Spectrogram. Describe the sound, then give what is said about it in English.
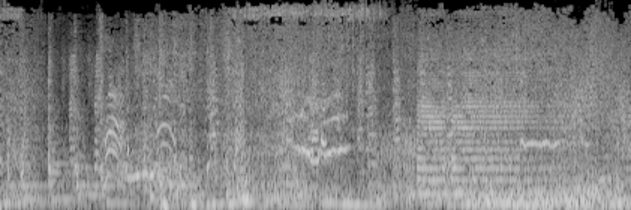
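A large vehicle roars loudly amid a chaotic mix of voices and noise, then the horn of a speeding bus blares in one long, sustained honk through the final seconds. “but that bus was going way too fast.”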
